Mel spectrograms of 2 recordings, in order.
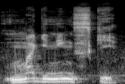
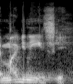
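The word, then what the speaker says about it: Magnitsky: lei Dr Ricardo é a lei se chama magnin ela é magnin Ela Vem de um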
